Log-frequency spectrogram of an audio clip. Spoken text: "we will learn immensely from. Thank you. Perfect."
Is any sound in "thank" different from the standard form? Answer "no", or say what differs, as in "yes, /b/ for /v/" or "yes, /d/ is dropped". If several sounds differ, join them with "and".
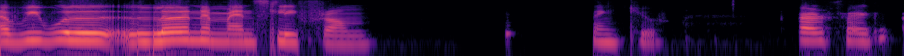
yes, /t/ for /θ/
